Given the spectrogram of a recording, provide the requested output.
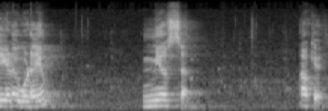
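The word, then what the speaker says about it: müssen: കൂടെ മ്യൂസൻ മ്യൂസൻ അപ്പൊ ഇവിടുത്തെ ഉച്ചാരണ വ്യത്യാസം നിങ്ങൾ നോക്കുക ഇവിടെ ഇഷ്ന്റെ കൂടെ ഉംലാവ് ഇല്ലാത്തതുകൊണ്ടാണ് ഇത് മുസ് എന്ന് വായിച്ചത് ഇവിടെ മുസ്റ്റ് എന്ന് വായിച്ചു ഇവിടെ മുസ് പക്ഷേ ഇവിടെ എത്തിയ സമയത്ത് മ്യൂസൻ കാരണം ഉംലാവ് വന്നതുകൊണ്ട് ഇനി നെക്സ്റ്റ് വരുന്ന സമയത്ത്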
